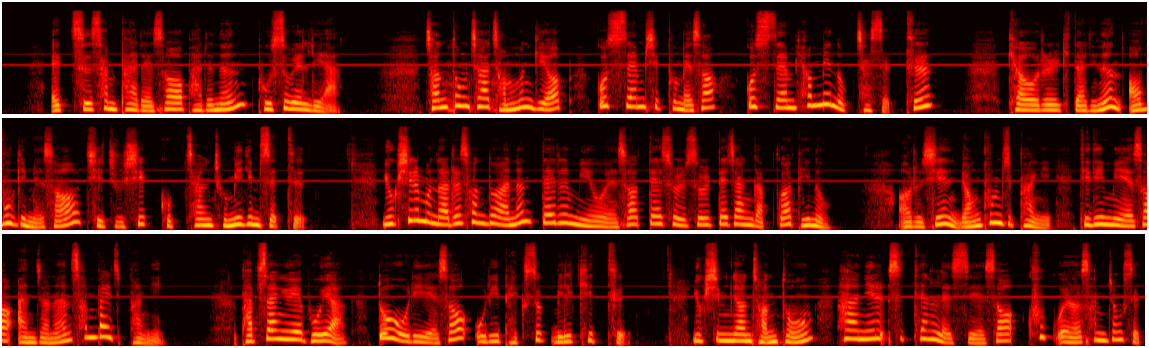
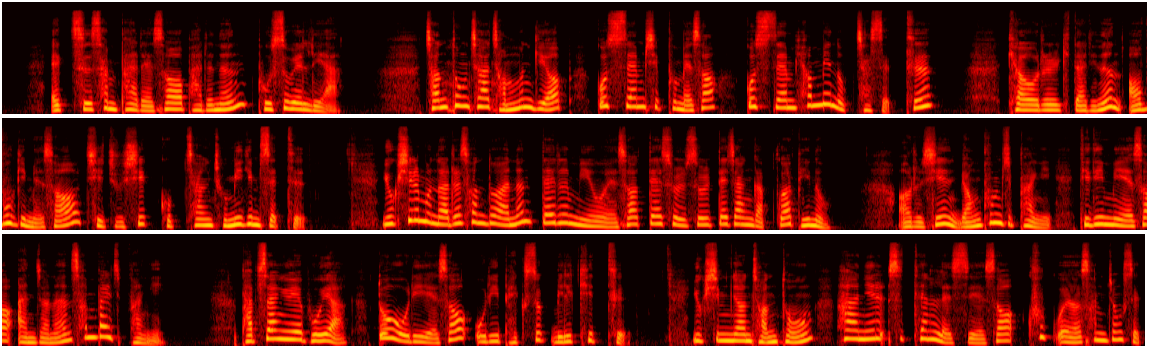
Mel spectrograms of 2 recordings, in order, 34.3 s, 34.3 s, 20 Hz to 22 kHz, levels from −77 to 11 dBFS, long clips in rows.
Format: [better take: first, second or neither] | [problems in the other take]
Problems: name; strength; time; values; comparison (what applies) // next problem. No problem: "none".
second | high-pitched whine; faint; throughout; 2 kHz, 30 dB below the speech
